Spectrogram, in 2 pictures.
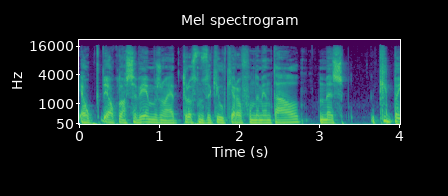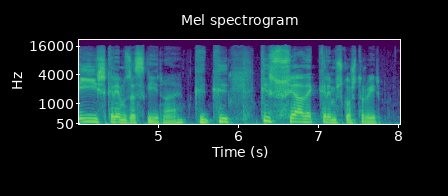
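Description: His voice sits at a medium pitch for a man and carries lively intonation. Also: fairly quick pace. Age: 40s. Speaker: architect. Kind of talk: personal storytelling interview. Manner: halting, many fillers and repetitions.

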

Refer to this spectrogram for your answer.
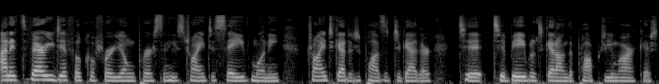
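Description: A woman with an Irish accent, fairly low-pitched and very fast, in a monotone, flat delivery, with a dry, close sound, no echo and a quiet background. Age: young. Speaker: journalist. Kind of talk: radio panel discussion. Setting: studio.

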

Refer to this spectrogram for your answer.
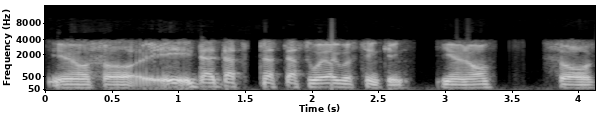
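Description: A man with a Cork accent at a fairly low pitch, moderate pace and monotone, flat intonation. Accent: Cork Irish. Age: 30s. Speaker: caller. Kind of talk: phone-in testimony. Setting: phone call. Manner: halting, repetitive.

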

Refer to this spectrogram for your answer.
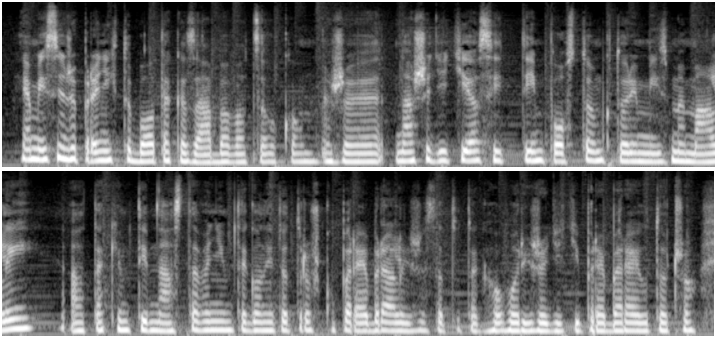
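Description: A woman's medium-pitched voice at a very fast pace with fairly even intonation, music in the background. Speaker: mother of ten. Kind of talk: interview. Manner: brisk, firm-sounding.

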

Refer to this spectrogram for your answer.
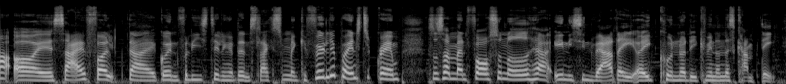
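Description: An unremarkable speaking voice from a woman, fairly high-pitched, with lively intonation, a moderate pace and hardly any pauses. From Jutland, Denmark. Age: 20s. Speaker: radio host. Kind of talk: casual chat.

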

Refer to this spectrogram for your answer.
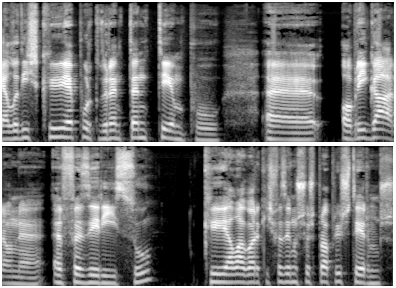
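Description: A man with a European Portuguese accent, fairly high in pitch, bright and sharp in tone, fairly even in intonation, at a moderate pace, with a dry, close sound with no echo and a very clean recording over a silent background. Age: 20s. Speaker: journalist. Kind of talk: casual chat.

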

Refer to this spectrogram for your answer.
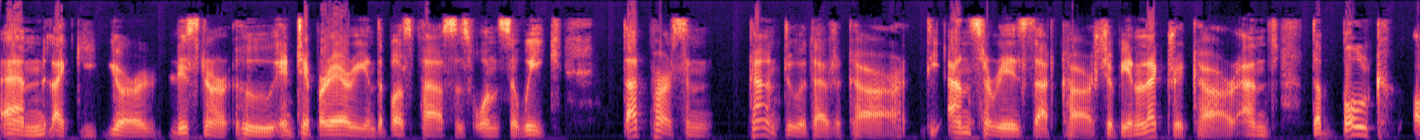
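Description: Against a quiet background, a man with a Dublin accent speaks at a moderate pace and a fairly low pitch. His voice shows vocal fry and very wide pitch swings. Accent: Irish (Dublin area). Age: 70s. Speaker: economist and former climate council chair. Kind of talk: radio interview discussion. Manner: hesitant, filler-heavy.

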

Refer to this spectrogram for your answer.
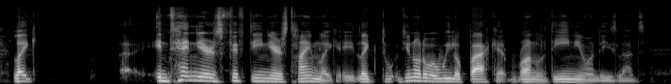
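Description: With an Irish accent, a man speaks at a moderate pace and medium pitch, his intonation lively. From Ireland. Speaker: impressionist. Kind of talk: casual chat. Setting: video studio.

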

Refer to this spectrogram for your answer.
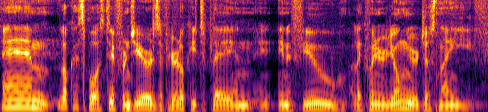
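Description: A medium-pitched man with an Irish accent. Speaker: former hurler, podcast co-host. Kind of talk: live podcast chat, storytelling. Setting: theatre stage with audience.

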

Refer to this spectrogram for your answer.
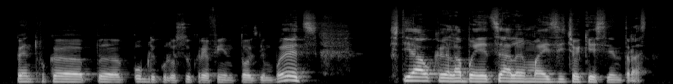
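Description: The voice has a dark, mellow tone and ordinary pitch variation, moving at a fairly slow pace. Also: man, medium pitch for a man. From Romania, Danube Delta (Tulcea county). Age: 30s. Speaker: copywriter and comedian. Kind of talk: casual interview.

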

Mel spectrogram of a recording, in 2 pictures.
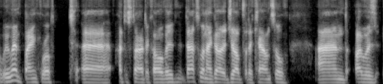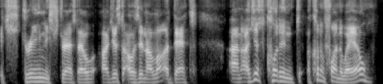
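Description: A man with a Dublin accent, bright and sharp in tone, at a fairly quick pace, the sound dry and close with no echo. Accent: Dublin Irish. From Ireland, Dublin. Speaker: adult content creator. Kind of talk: radio interview.

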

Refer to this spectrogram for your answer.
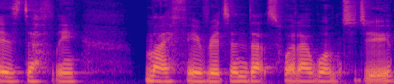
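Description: With a French accent and vocal fry, a woman talks very fast at a medium pitch on a very clean recording with a silent background. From France. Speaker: primary school teacher. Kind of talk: interview.

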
